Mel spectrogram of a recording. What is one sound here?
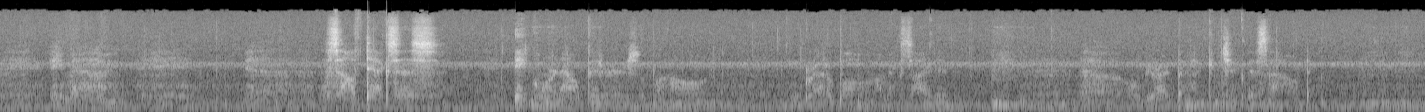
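A man whispers close to the microphone.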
